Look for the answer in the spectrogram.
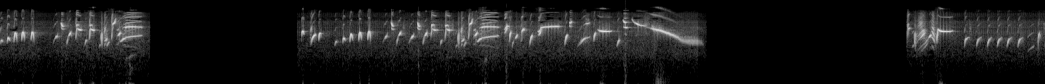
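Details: European goldfinch giving campero song: dense, liquid twittering phrases in three bursts, the long middle phrase running through varied chirps and ending in a descending slurred note, with silent gaps between phrases.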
